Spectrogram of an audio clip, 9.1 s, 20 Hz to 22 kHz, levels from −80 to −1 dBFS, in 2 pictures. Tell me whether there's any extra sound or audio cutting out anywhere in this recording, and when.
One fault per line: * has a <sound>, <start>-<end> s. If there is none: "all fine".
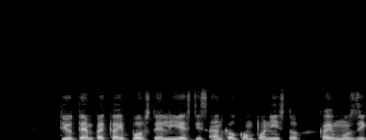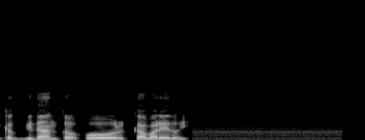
all fine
